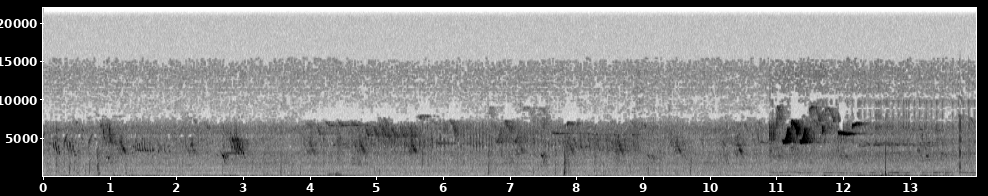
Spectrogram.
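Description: Birds chirping and singing, scattered short calls throughout, over a quiet outdoor background, with a low wind rumble on the microphone that grows louder near the end.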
